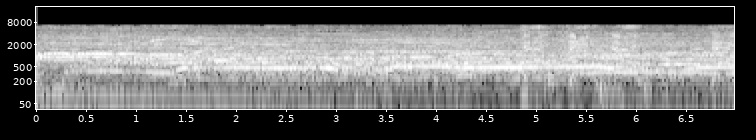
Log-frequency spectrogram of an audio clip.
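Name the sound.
crowd jeering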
